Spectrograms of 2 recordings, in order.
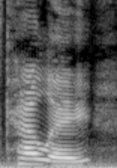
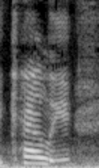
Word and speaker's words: Calais: I just know my name is Calais, and sometimes they spell it K, like, or sometimes they say Kelly.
